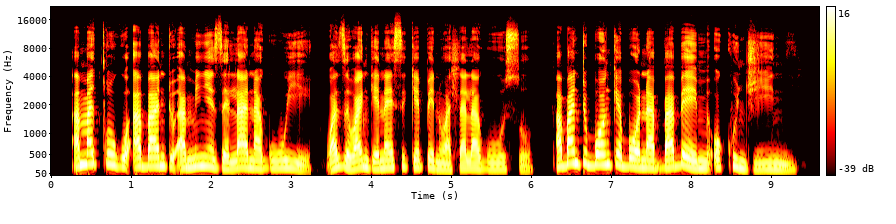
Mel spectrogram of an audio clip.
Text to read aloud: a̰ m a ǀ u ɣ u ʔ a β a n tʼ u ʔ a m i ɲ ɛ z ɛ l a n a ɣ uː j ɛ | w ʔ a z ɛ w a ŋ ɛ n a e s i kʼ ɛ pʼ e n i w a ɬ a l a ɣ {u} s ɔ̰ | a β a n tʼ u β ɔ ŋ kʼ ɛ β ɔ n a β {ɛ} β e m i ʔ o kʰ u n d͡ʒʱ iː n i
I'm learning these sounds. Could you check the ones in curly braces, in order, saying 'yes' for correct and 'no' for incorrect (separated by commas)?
no, no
